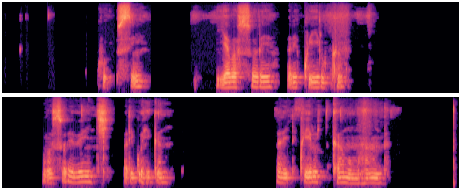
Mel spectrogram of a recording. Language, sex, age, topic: Kinyarwanda, male, 50+, government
